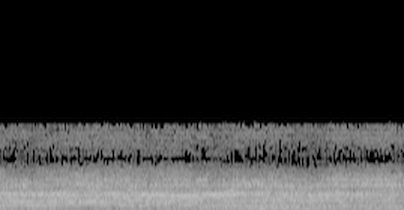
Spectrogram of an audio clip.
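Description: Airplane engine opened up to full throttle for a climb: a loud, steady, unbroken roar that holds at the same level throughout, with no voices.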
